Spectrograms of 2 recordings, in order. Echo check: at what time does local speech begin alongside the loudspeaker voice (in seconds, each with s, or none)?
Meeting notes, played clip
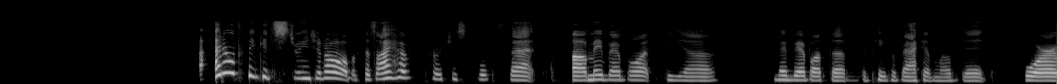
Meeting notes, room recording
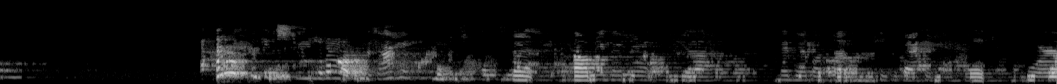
none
